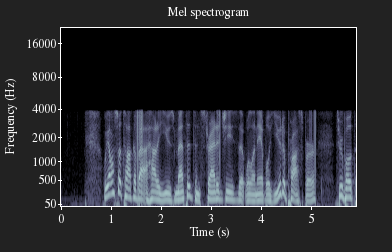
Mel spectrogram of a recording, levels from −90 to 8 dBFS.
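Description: Bit errors on a digital phone line crackle from 1.50 to 1.61 s after "also talk", from 3.11 to 3.18 s after "to use methods and", and from 4.97 to 5.13 s after "will enable you to". Flipped bits corrupt single samples, producing sharp ticks over the 4 kHz-limited G.711 telephone sound.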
